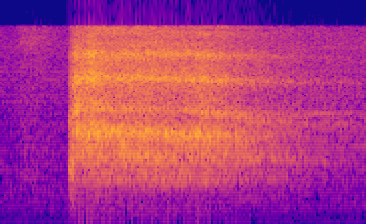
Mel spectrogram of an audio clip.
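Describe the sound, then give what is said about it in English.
A deep breath drawn in through the nose: one abrupt, loud, airy hiss that holds steady and then slowly fades, with no talking. “But just take a deep breath in through your nose. Just hold it.”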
